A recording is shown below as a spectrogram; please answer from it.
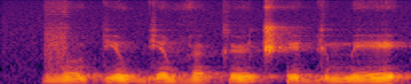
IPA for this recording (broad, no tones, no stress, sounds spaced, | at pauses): v o pʲ œ w bʲ æ w ɦ œ k ø t͡ʃʼ e bʲ ɔ m e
